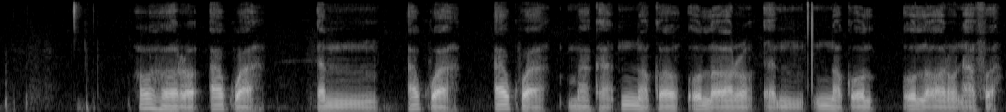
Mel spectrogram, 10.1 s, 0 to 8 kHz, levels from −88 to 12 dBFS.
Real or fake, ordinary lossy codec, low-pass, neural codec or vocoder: fake; none; 7.2 kHz; vocoder, 24 kHz, 100 mel bands, Vocos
